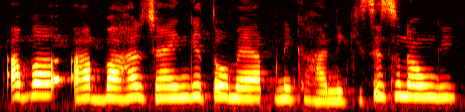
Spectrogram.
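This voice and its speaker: A hoarse woman voicing a patient, devoted goddess in a devotional storytelling. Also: high voice, normal speed. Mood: pleading.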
